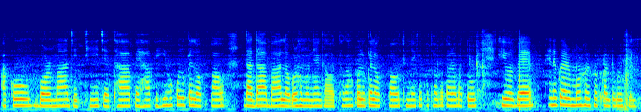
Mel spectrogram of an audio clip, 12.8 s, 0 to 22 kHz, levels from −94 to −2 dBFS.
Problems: background sounds at intervals, low volume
